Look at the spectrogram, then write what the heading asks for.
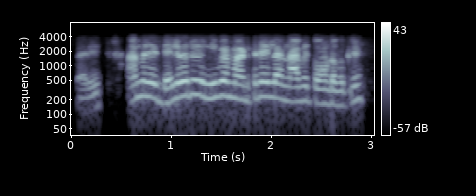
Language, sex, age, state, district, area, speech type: Kannada, male, 30-45, Karnataka, Bellary, rural, conversation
